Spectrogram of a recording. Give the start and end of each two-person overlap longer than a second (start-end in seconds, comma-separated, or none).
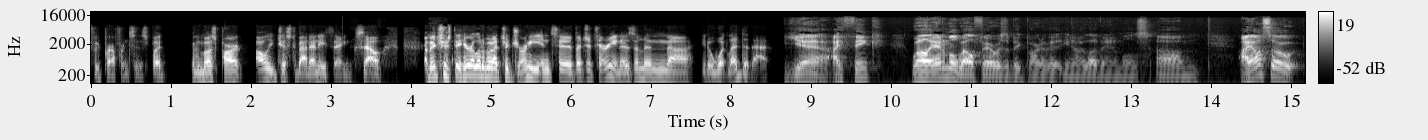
none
